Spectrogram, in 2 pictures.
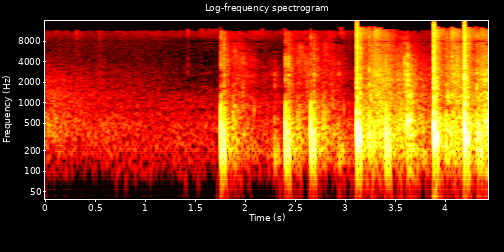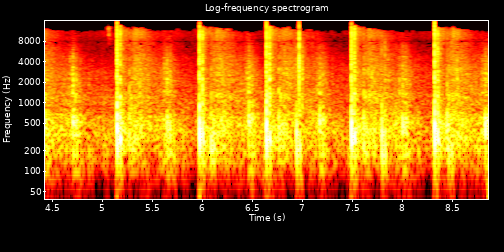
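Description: Multi-shot consumer fireworks cake firing shot after shot. After a short lull, sharp bangs start just under two seconds in and come about twice a second, with a hiss between them.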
